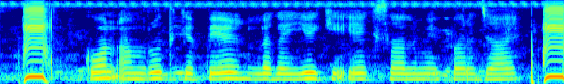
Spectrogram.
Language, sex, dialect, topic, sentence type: Magahi, female, Central/Standard, agriculture, question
